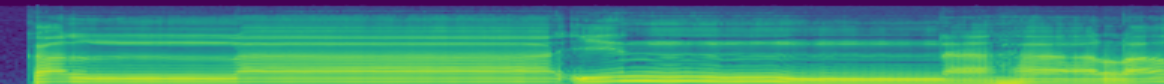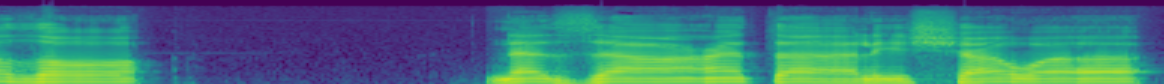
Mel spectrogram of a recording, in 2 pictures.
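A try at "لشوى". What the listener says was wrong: Masukkan, nazza'atal lishawa. Nazza'atalli. Talli. Masuk ke lam. Nazza'atal lishawa.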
